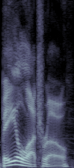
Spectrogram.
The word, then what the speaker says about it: Balatro: all in so to speak supposed to be pronounced bail lro right you got to know when to hold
